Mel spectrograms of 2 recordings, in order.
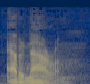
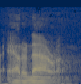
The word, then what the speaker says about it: Adoniram: Now, some of you have stumbled over the correct pronunciation of the name of Pastor Jeff's youngest son. His name is Adoniram.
